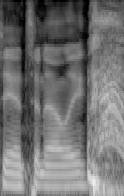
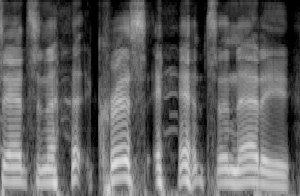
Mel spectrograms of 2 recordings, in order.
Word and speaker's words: Antonetti: Chris Antonelli. Sorry, I butchered his name. Chris Antonetti.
